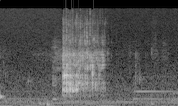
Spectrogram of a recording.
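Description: Dry powder pours and hisses into a plastic funnel.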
